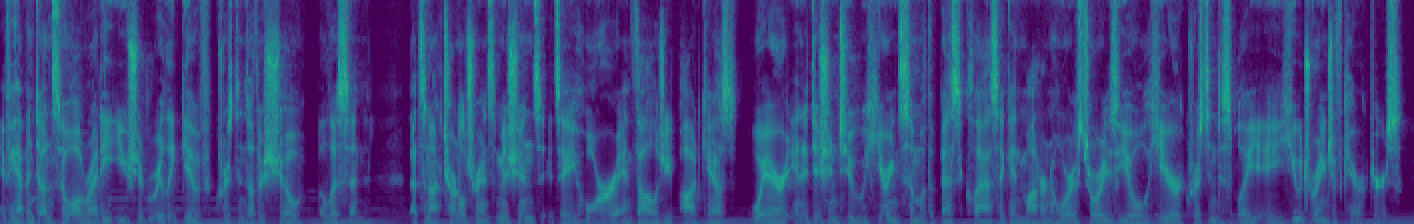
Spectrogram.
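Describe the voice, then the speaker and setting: Low-voiced man giving podcast announcements. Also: fairly even intonation, fairly quick. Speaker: podcast writer-producer and announcer.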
